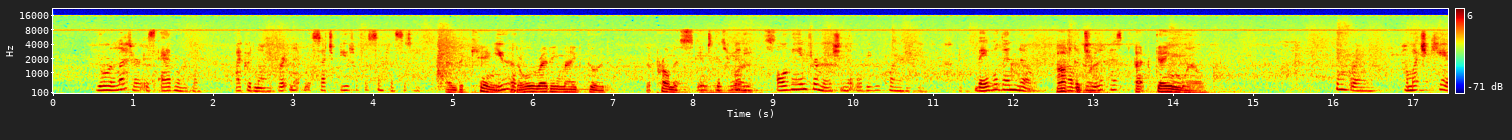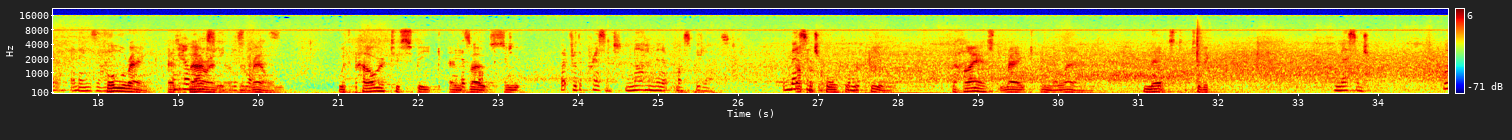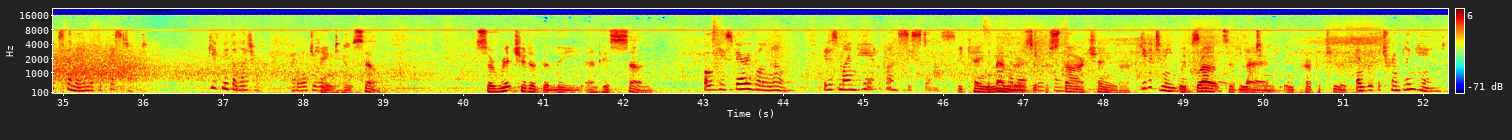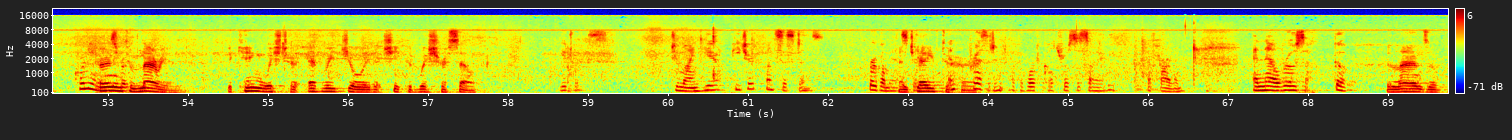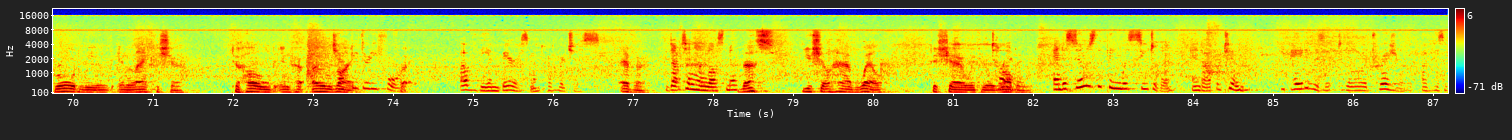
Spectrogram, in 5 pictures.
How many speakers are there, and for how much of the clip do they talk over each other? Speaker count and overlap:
2, about 20%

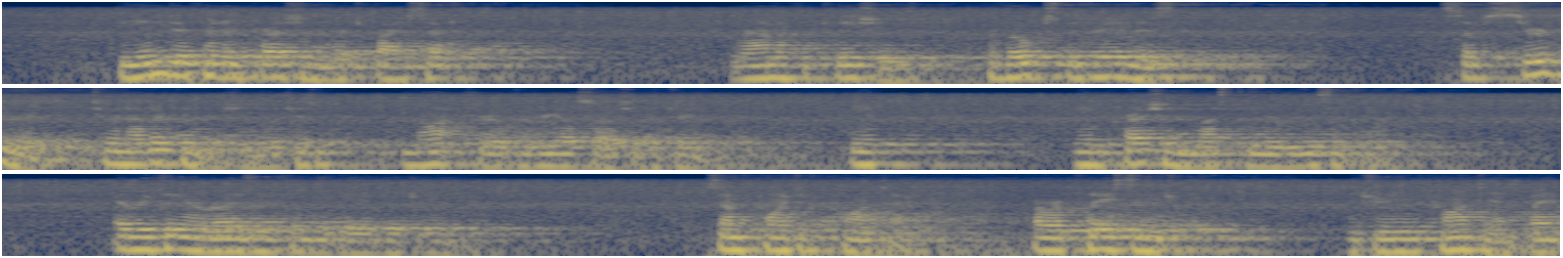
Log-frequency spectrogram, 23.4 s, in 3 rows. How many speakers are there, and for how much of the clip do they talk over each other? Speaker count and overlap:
1, no overlap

